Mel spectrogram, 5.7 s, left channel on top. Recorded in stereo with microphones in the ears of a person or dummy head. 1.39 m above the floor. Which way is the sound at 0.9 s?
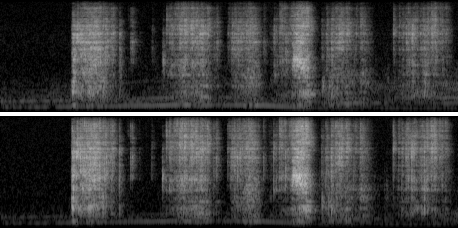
45° right (ahead or behind).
